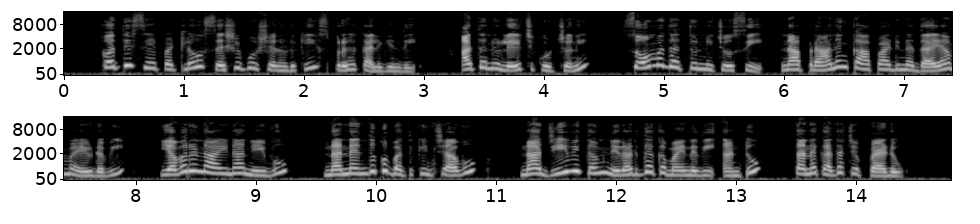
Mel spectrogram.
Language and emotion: Telugu, neutral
